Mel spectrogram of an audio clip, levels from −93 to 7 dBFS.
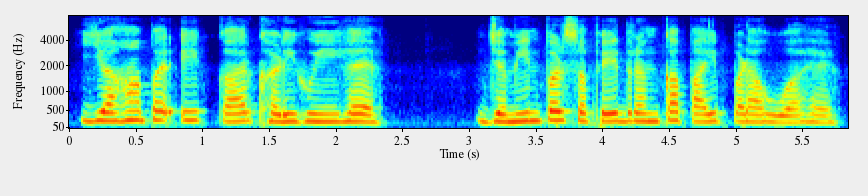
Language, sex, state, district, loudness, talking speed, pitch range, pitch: Hindi, female, Uttar Pradesh, Lucknow, -17 LUFS, 165 wpm, 195-220 Hz, 205 Hz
